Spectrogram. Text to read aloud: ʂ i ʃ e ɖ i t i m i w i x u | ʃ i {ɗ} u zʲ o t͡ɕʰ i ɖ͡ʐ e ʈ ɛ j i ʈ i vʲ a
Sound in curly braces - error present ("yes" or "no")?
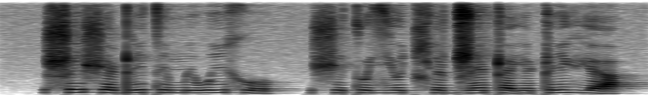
yes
